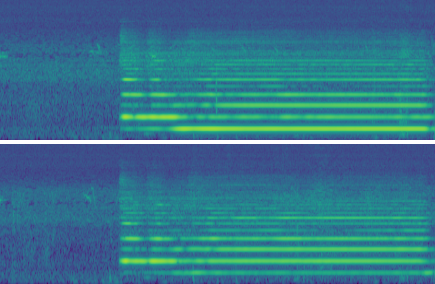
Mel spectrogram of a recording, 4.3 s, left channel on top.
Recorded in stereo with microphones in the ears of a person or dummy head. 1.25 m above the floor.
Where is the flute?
45° right (ahead or behind), 3.5 m.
